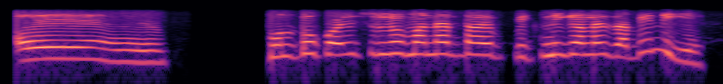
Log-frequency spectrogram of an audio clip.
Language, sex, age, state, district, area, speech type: Assamese, female, 60+, Assam, Charaideo, urban, conversation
